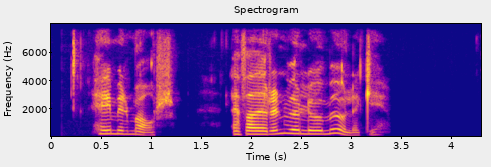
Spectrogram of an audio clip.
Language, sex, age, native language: Icelandic, female, 40-49, Icelandic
